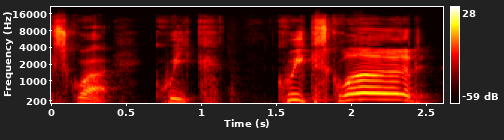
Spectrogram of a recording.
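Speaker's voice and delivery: high, loud drawn-out call; high-pitched mock battle call; playful catchphrase shout. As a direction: holler it like a squad rallying cry. Calling out channel catchphrase.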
